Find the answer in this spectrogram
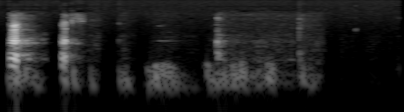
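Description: A man laughing softly in short, broken bursts.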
